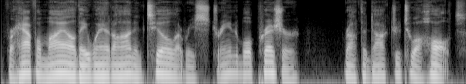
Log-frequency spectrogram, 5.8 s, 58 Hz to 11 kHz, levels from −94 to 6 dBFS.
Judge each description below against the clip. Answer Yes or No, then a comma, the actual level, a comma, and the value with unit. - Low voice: Yes, very low, 95 Hz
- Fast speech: No, average, 175 wpm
